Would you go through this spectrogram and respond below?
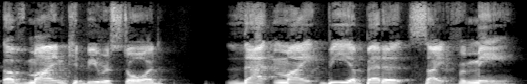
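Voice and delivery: ordinary talk, nothing marked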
